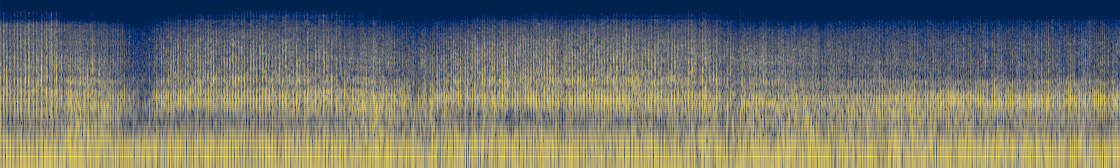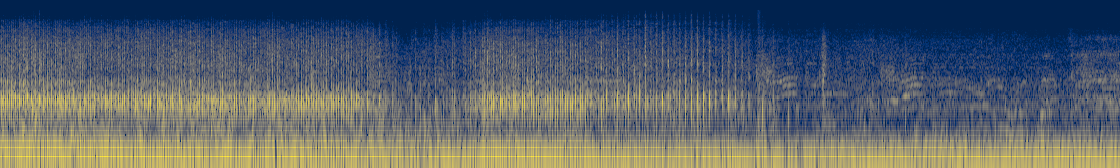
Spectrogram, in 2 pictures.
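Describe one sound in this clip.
Wind rushes past loudly as the motorcycle rides.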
